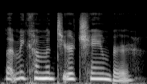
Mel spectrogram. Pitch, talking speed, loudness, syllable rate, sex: 245 Hz, 245 wpm, -13 LUFS, 6.3 syllables/s, female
